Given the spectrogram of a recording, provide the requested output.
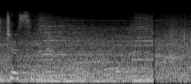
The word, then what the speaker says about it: Tocino: I thought the pronunciation was Tocino, actually. It's Tocino.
